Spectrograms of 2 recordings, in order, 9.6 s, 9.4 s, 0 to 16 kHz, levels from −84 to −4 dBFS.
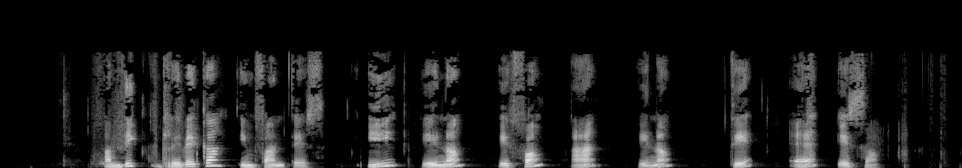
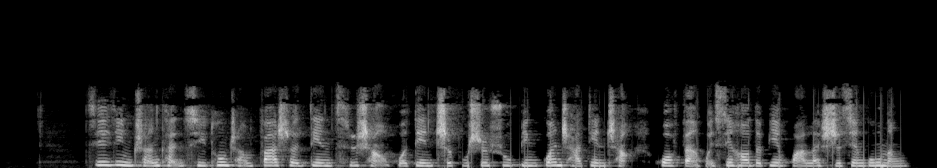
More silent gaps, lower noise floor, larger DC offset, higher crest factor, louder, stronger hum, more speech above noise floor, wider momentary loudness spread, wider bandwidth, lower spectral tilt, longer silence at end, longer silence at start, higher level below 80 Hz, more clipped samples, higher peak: neither; first, -76 dBFS vs -64 dBFS; neither; about the same, 22 dB vs 18 dB; about the same, -23 LUFS vs -25 LUFS; neither; first, 55 dB vs 39 dB; first, 11 LU vs 7 LU; first, 11.5 kHz vs 8.2 kHz; first, -4.5 dB/octave vs -2 dB/octave; first, 0.85 s vs 0.3 s; about the same, 1 s vs 0.9 s; second, -74 dBFS vs -60 dBFS; neither; first, -2 dBFS vs -6 dBFS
